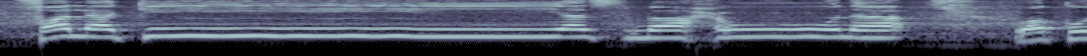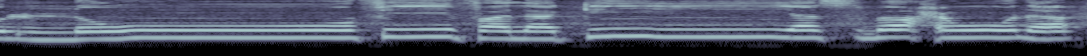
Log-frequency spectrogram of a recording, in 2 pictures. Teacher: آخر میں نون کی آواز آ رہی ہے، اسی کو ناک میں چھپانا ہوتا ہے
